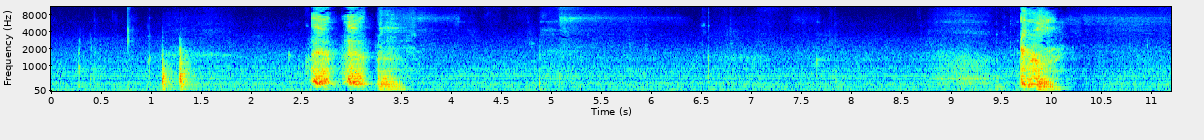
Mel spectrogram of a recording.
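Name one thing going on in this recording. A man speaks briefly and calmly close to a microphone.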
